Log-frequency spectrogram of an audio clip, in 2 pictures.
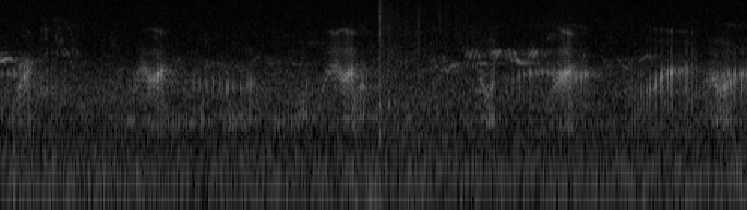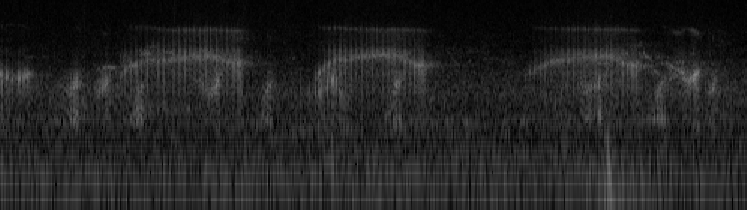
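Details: Frog croaking over twenty seconds: short rattling croaks early, then long rasping arched croaks repeated every two to three seconds, with a brief click and light background noise.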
